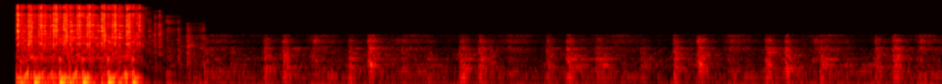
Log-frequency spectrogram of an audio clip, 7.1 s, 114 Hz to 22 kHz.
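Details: 1978 Harley FLH with a Barnett Scorpion dry clutch: loose metallic clatter, about two to three rattles a second, over a lumpy V-twin idle; noisy clutch rattle.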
